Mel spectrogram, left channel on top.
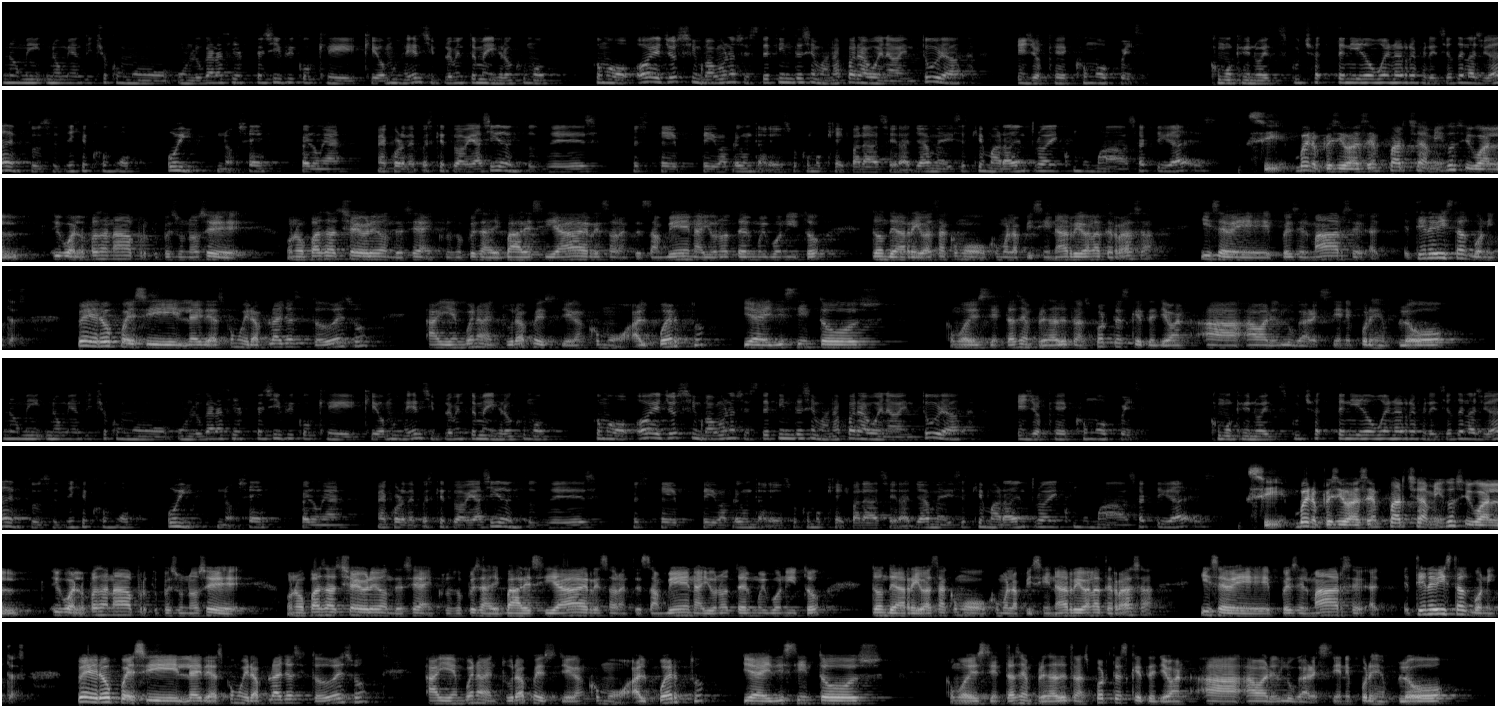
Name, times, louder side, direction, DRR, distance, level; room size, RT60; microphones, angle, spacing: voice 1, 0.0-5.5 5.9-9.7 10.2-11.4 12.1-16.3 16.6-17.6 18.0-18.4 18.7-20.9 21.3-27.1, left 1 dB, 10° left, 14 dB, 0.9 m, -41 dB
voice 2, 27.4-30.1 30.4-32.3 32.8-41.4 41.9-43.7 44.1-51.9 52.3-53.7 54.3-59.3, right 5 dB, 85° right, 9 dB, 1.2 m, -31 dB
26.0 x 16.5 x 7.8 m, 0.77 s
head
